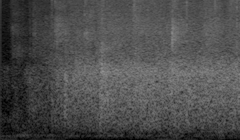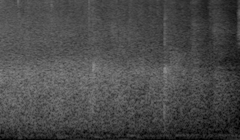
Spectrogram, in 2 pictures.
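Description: Audience in a large hall applauding. The clapping swells in about half a second in, holds steady, and fades just before the end.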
